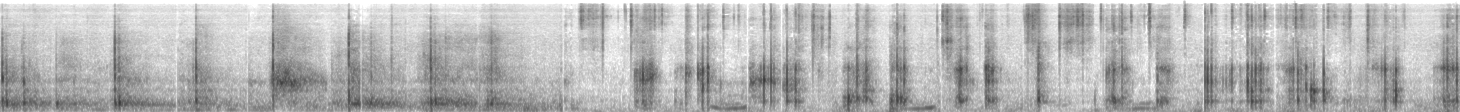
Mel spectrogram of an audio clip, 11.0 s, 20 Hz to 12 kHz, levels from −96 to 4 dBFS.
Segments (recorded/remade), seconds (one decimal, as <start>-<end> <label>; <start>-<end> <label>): 0.0-5.5 remade; 5.5-6.1 recorded; 6.1-8.8 remade; 8.8-9.6 recorded; 9.6-11.0 remade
